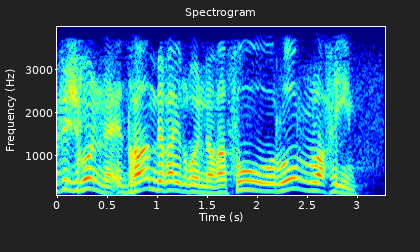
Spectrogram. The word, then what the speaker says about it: غفور رحيم: ويبقى حقيقة الإدغام هنا ان نون التنوين هي اللي أدغمت في الراء، فأنا بنطق رأين مع بعض مع كون اللي أدغمنا نون التنوين في الراء بقول غفور رر يبقى أقول غفور رحيم غفور رحيم هكذا، يبقى أقول والله غفور رحيم.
